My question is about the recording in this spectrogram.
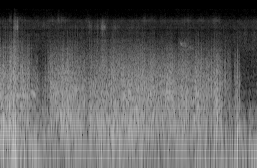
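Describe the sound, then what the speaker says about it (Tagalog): Steady roaring wind buffeting close to the microphone, continuous low rumble with gusty surges throughout. "Sobrang lakas ng hangin."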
